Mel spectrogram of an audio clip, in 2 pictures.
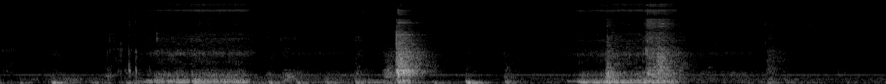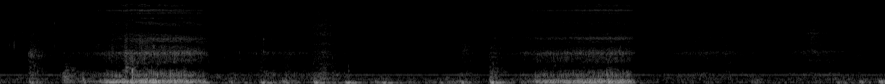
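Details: Snoring: slow, deep rumbling snores on each breath, about 14 breaths a minute, with a faint hum in the room.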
